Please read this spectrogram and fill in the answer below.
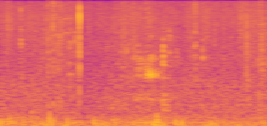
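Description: Chimpanzee making short low calls, with scattered clicks and knocks around it.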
